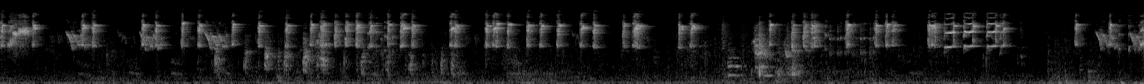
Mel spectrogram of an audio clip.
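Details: Fischer's lovebirds giving dense, rapid high chattering: sharp shrill chirps and squeaks packed in bursts, some buzzy harsh notes, with brief pauses between flurries.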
